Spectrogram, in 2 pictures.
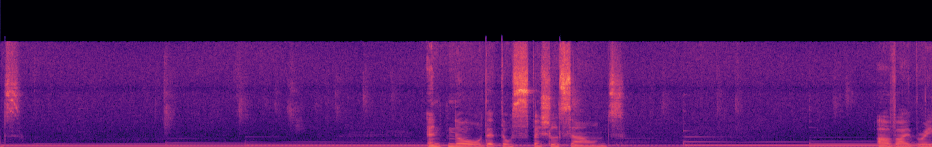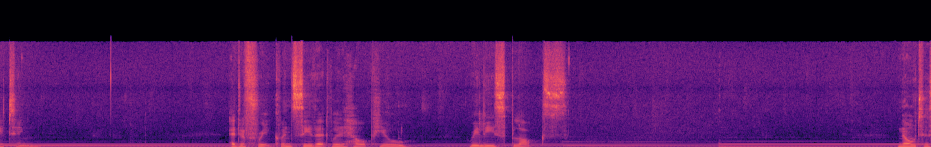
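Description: Crystal singing bowls ring with steady, layered humming tones.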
